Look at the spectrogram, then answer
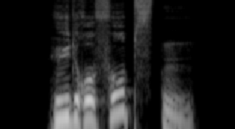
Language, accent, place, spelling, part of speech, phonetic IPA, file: German, Germany, Berlin, hydrophobsten, adjective, [hydʁoˈfoːpstn̩], De-hydrophobsten.ogg
- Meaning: 1. superlative degree of hydrophob 2. inflection of hydrophob: strong genitive masculine/neuter singular superlative degree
